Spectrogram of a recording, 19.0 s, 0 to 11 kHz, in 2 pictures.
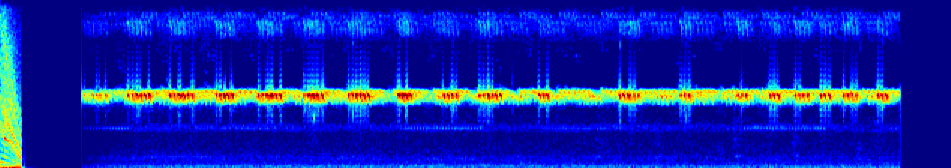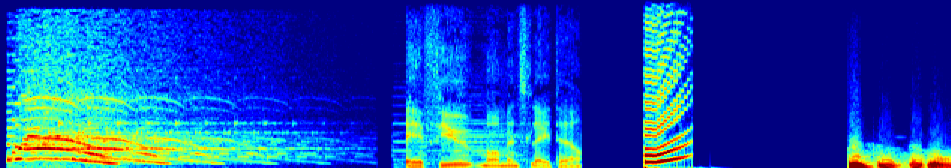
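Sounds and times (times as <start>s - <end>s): crickets chirping: 0.8s - 9.0s.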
